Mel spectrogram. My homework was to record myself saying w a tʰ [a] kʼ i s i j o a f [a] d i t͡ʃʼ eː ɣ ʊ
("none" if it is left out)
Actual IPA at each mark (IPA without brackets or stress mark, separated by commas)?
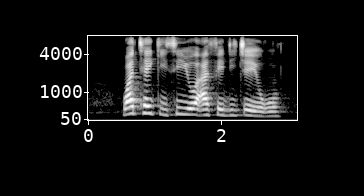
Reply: e, e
